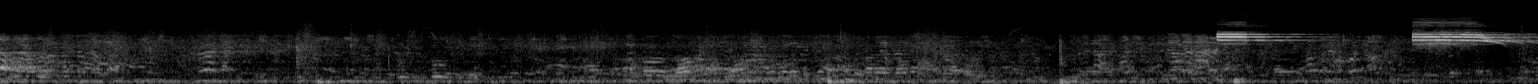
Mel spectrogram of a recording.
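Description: A crowd of young men chatters and calls out nearby outdoors.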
